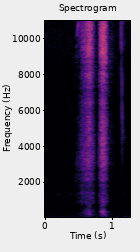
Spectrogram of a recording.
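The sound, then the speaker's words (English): Two quick, breathy sniffs in a row, as if someone is drawing in air through the nose to catch a scent. No talking. “sniff, sniff. Whoa, what kind of good stuff is cooking in the kitchen today?”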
